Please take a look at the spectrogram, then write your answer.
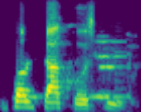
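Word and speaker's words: Jean-Jacques Rousseau: who talked about the social contrast theory, uh, John Jack Rousseau. John Jack Rousseau. Should I spell his name? Yes, sir. John Jack Rousseau is spelled Jen.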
